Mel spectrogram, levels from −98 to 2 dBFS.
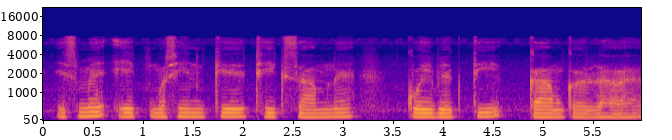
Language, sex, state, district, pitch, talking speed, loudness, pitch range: Hindi, male, Bihar, Saran, 135 Hz, 130 wpm, -27 LUFS, 125-140 Hz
